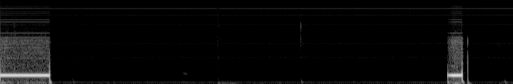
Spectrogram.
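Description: Ringing tone of an outgoing telephone call, a steady mid-pitched tone that cuts off into about four seconds of silence before a second brief tone sounds.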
